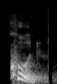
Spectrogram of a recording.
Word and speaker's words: could: produced word shot ooh then we've got the modern day verb could would and should okay even though we've got all you in the middle so it's not going to produce any long sun it's going to produce a short sound could would and should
